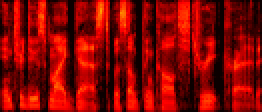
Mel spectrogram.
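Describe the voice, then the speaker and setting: A man speaks with a plain, everyday voice and lively intonation. The recording is very clean with a silent background. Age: 30s. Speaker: podcast host. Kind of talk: interview. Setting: restaurant.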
